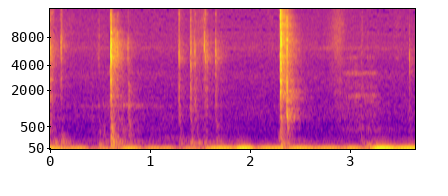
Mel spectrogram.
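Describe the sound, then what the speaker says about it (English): Typing on a computer keyboard while working in a terminal: a run of soft, irregular key clicks with a couple of sharper, louder strokes, close and alone with no voices. "If you don't like to use your mouse and just want to use your keyboard, you can now also just work in this terminal."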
